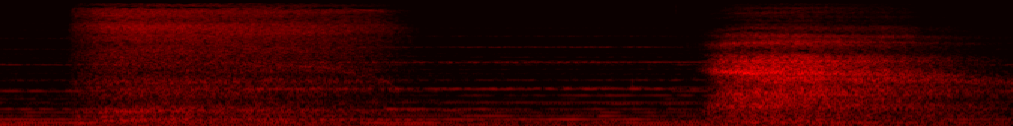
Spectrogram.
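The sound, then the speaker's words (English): Slow, deliberate breathing in two long, soft, airy breaths: an inhale, then, after a pause of about two seconds, an exhale. Each is a steady hiss, quiet and alone with no talk. “Take a breath. I'm inhaling. I'm exhaling.”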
